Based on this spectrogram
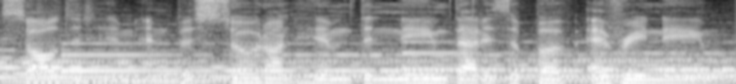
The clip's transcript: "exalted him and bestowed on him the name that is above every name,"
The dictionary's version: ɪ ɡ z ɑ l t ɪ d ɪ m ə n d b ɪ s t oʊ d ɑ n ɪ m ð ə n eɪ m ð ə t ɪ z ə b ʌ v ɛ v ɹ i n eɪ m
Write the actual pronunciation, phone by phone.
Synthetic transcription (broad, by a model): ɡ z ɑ l t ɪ d ɪ m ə n b ɪ s t oʊ d n ɪ m ð ə n eɪ m ð ə t ɪ z ə b ʌ v ɛ v ɹ i n eɪ m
